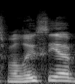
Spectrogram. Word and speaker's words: Volusia: Volusius? – Volusius. Like, apostrophe S. Yeah. Say it. – So it's Volusia, but with an apostrophe S.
